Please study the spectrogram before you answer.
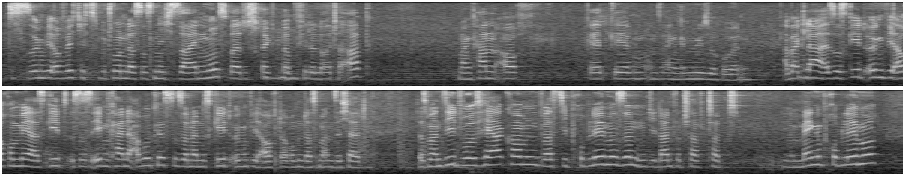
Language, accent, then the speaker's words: German; Berlin, Germany; aber ich bin halt in Berlin aufgewachsen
